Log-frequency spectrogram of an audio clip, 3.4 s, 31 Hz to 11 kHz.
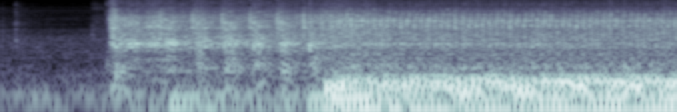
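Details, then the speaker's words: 1989 BMW M3 with original S14 engine started after valve cover, rear cylinder head cover panel and spark plug gasket replacement and sealing an intake manifold vacuum fitting: cranks briefly, catches at once, settles into a smooth even idle with no misses or tapping; normal. "last thing to do is fire it up and see how it runs"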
